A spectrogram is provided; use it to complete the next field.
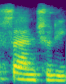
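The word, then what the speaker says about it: sanctuary: wild life सन सी यहां पर क्या साइलेंट है सी साइलेंट हैय सन लिखिए सी साइलेंट है फिर चरी टी यू ए आर वाई चरी सैचुरी ऐसा पढ़ने का सैचुरी सो द काजीरंगा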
